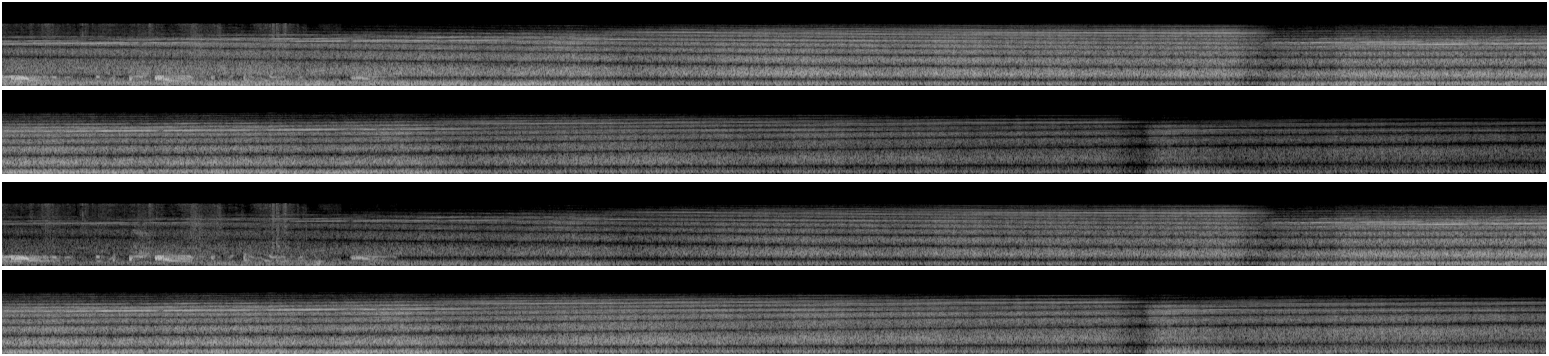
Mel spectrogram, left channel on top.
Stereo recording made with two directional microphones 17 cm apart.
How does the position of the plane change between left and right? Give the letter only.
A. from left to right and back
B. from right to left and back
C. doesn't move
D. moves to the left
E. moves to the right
E.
